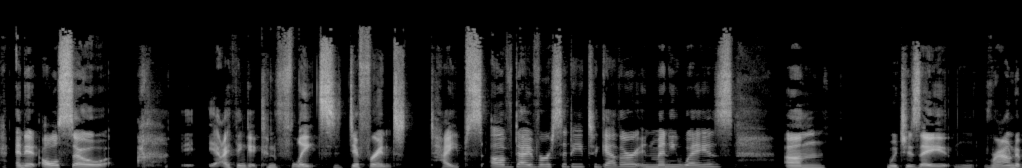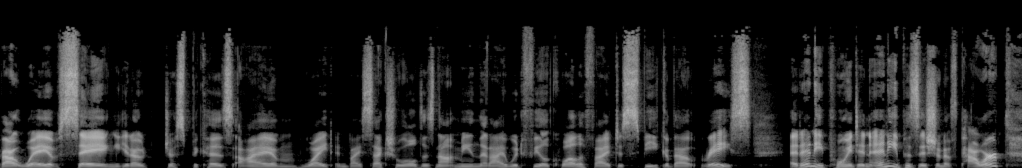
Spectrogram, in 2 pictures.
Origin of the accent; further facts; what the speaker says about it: United States; I'm born, born and raised in Washington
